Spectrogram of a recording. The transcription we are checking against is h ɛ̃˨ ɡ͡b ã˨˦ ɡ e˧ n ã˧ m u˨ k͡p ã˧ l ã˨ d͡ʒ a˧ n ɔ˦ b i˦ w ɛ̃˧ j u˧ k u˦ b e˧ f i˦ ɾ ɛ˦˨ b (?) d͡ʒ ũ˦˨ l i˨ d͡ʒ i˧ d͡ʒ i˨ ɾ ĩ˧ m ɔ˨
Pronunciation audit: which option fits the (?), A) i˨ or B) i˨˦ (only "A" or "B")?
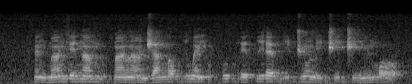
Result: B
